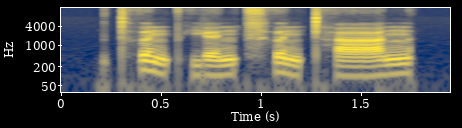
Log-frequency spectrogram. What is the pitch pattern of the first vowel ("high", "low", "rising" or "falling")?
falling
